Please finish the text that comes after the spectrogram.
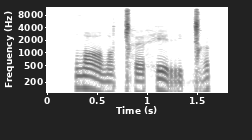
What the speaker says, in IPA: ðˤ ɜ ðˤ ʌ ǀʰ ɜ h e r i ɡ͡ǀ ʌ

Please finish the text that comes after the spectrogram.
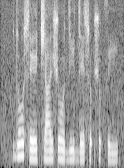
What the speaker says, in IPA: d o˦ s e˨ ɪ̯ t͡ɕ a˦ ɪ̯ ʃ o˦˨ ʊ̯ d i˨ d e˨ s ʊ˦ ʔ ʃ ʊ˦ ʔ θ i˨

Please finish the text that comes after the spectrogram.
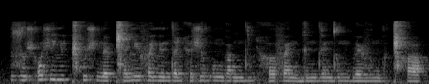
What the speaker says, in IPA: z ʊ ʃ ʔ ɔ ʃ i lʲ u ǁʰ ʊ ʃ n æ ɭ ɡ͡ǁ æ lʲ ɛ f æ lʲ ʌ n d ɑ ʎ h ɛ ʃ ə b ɔ ŋ ɡ ɑ ɡ n d ɪ ʎ h ʌ f æ n ɡ ɪ n d ɛ n d u m b ɛ ɭ v ə ŋ ɡ ɔ ǁʰ ɑ

